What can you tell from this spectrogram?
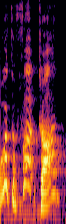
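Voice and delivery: a mock exasperated protest, voice jumping up; indignant outburst. Retelling confronting track owner Todd, high indignant protest.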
